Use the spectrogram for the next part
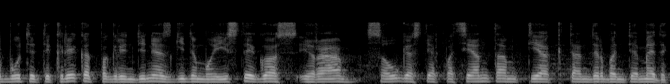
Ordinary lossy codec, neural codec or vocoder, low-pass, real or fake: Opus, 64 kbps; none; 7.2 kHz; real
